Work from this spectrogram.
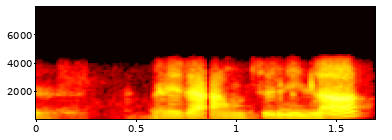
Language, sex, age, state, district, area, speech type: Nepali, female, 45-60, West Bengal, Kalimpong, rural, conversation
